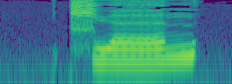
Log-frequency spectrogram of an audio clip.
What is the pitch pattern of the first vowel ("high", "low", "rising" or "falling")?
rising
